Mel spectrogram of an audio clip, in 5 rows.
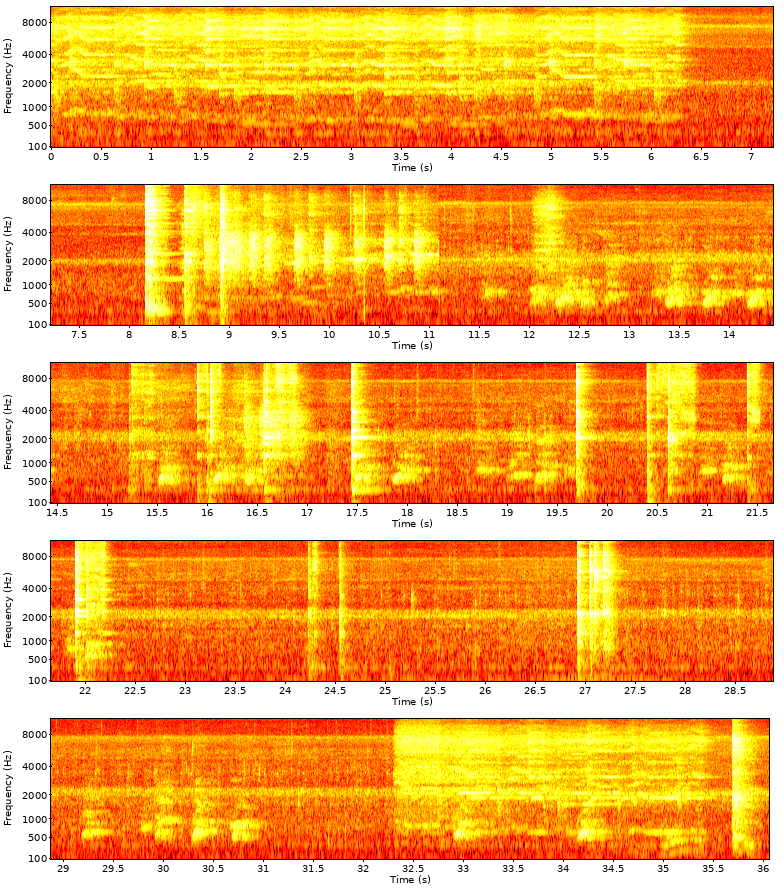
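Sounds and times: metal spoon clinking in steel pot: 0:15.3 - 0:17.8, 0:27.0 - 0:27.4.

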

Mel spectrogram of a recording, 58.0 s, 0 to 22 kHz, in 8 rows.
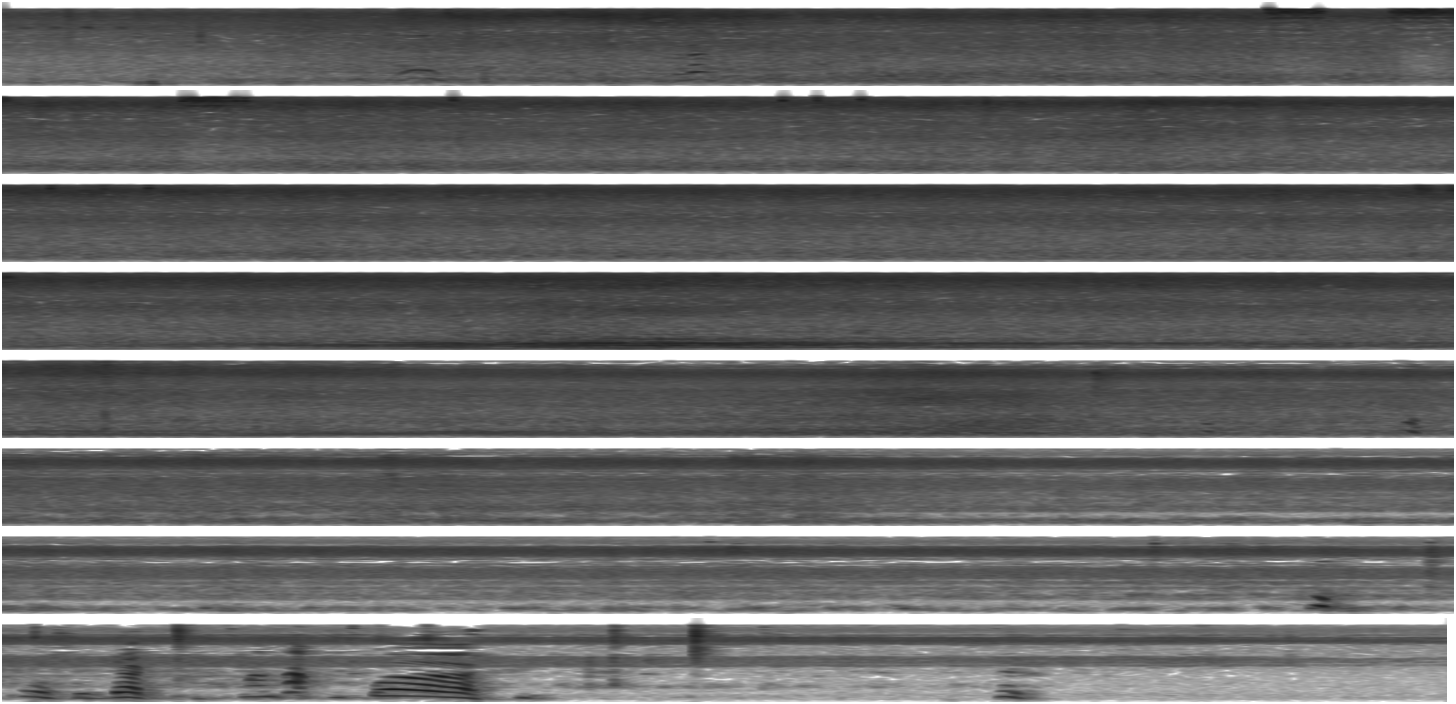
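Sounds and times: river water rushing: 0:00.0 - 0:58.0
passing vehicle engine: 0:20.4 - 0:40.2.

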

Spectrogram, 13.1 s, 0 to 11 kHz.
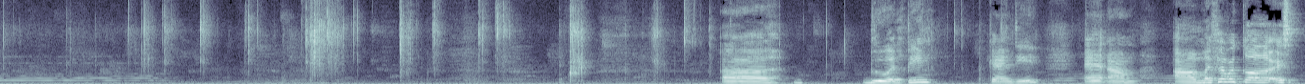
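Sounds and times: crinkling rustle: 0:00.0 - 0:07.3
plastic capsule clicks and rattles: 0:00.6 - 0:05.9.

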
